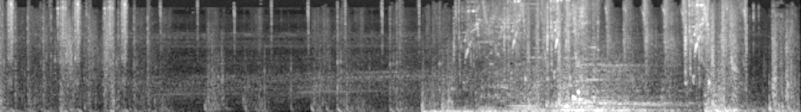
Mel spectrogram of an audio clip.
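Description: Wooden panels snap into place with quick, sharp clacks.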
